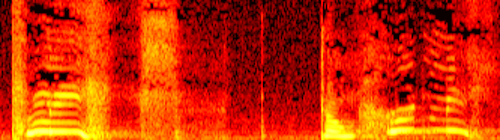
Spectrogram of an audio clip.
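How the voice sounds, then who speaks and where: A man voicing a whiny, frightened little boy who pleads in a thin, drawn-out way. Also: very high voice, sing-song, a little mellow, voice pushed up, heavily acted. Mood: tearful pleading.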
